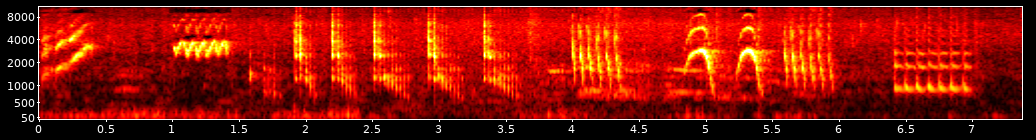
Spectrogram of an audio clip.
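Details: Asian pied starling singing in full voice with a song packed with imitations, puffing itself up; varied phrases of rapid buzzy trills, sharp downslurred whistles, rattling stacked notes and two rising-falling whistled loops, over faint low rumble.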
